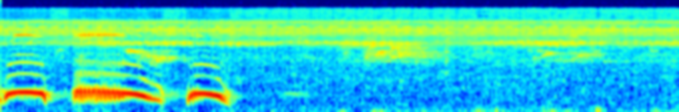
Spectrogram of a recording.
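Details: Lure call of a spotted dove, used to bring other doves near: three strong arched coos in quick succession, the middle one drawn out, followed by near silence with faint low taps.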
